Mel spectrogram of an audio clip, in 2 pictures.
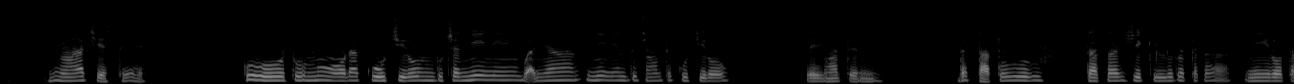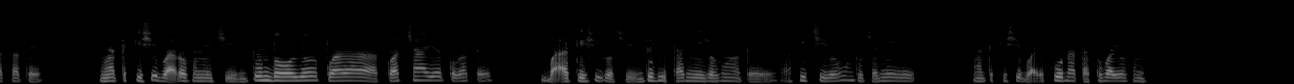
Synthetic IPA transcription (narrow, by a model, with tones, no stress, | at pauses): ɲĩ˧ã˧˦t͡ʃi˧e˧st̪e˨ | kuː˦t̪u˧nũː˦˧o˧ɾa˦ku˧t͡ʃi˧ɾo˦˧nd̪u˧t͡ʃa˧nĩ˦nĩ˧βa˨ʔa˧ɲã˦nĩ˦nĩ˧nd̪u˦t͡ʃã˧ũ˦t̪e˧ku˧t͡ʃi˧ɾo˧ | t̪ḛ˧jũ˧kʷã˧t̪e˧ | nd̪a˧t̪a˨t̪u˦ | t̪a˧ka˦ʒi˧ki˧lu˧˦ɾo˦t̪a˧ka̰˦nĩː˧ɾo˧t̪a˧ka˧t̪e˧ | ju˧ã˧t̪e˧ki˧ʃi˦βa˨ʔa̰˧ʔo˦so˧nĩ˧t͡ʃḭ˨nd̪u˦nd̪o˧jo˦t̪u˧a˦t̪u˧a˦t͡ʃã˦jo˦t̪u˧ka˦t̪e˧ | βa̰˨ʔa̰˧ki˧ʃi˧jo˧t͡ʃḭ˨nd̪u˦βi˨t̪a˦nĩ˧ʒo˧ɲu˧˦ã˧t̪e˨a̰˨hi˦t͡ʃi˧jo˧nɾu˧t͡ʃa˧nĩ˦nĩ˧ | ju˧kʷã˧t̪e˧ki˧ʃi˦βa̰˨a̰˧o̰˧kuː˦˧nã˦t̪a˨t̪u˦βa˦ʔjo˧so˧nĩ˧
